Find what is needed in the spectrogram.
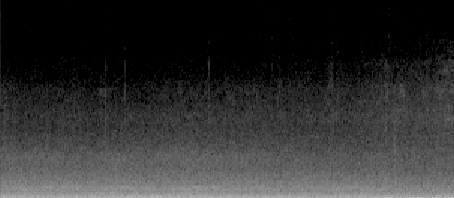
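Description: Steady city traffic ambience: a low, continuous rumble of vehicles with a street-noise hiss over it.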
